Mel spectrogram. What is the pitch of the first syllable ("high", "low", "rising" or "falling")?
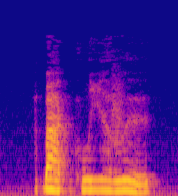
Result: low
